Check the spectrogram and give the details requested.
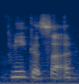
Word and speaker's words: Mikasa: the thing is like if you're pronouncing her name as a Japanese speaker the way the syllable like like strength Falls it should be Mikasa but like if you're an English speaker it just flows better to say mik so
